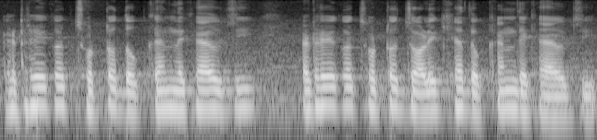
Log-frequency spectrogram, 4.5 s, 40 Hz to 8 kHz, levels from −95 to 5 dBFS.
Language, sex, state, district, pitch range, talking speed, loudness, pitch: Odia, male, Odisha, Malkangiri, 120-140 Hz, 145 wpm, -15 LUFS, 130 Hz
